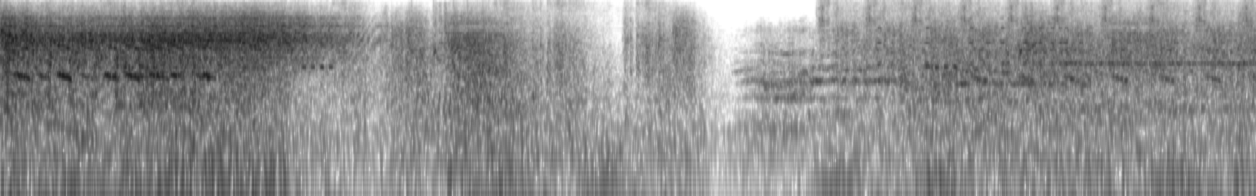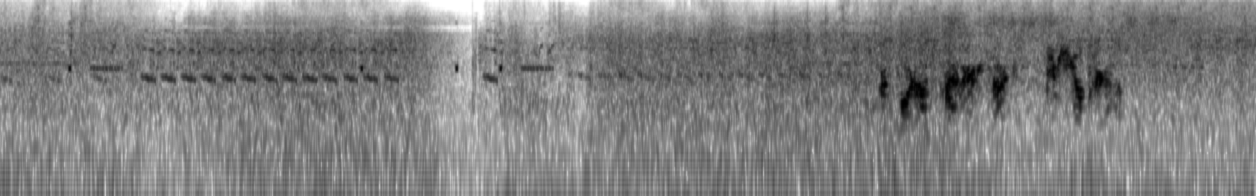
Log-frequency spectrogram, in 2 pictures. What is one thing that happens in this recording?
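A spacecraft engine hums steadily.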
